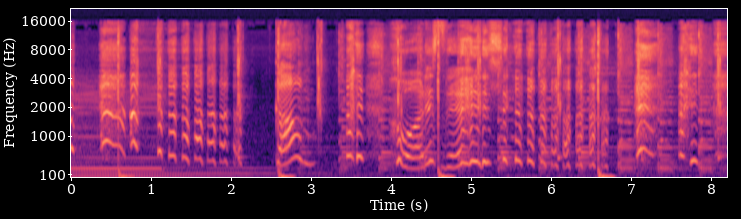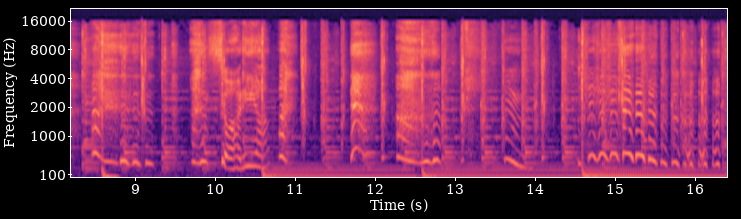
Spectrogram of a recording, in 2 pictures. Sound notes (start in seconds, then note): 0.4 clapping; 4.9 laughs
